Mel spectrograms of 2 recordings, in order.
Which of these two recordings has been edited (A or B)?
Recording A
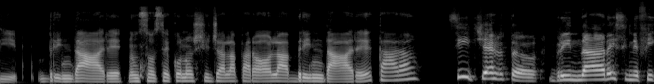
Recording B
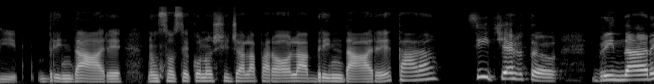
A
